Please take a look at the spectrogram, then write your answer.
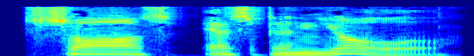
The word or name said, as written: sauce espagnole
